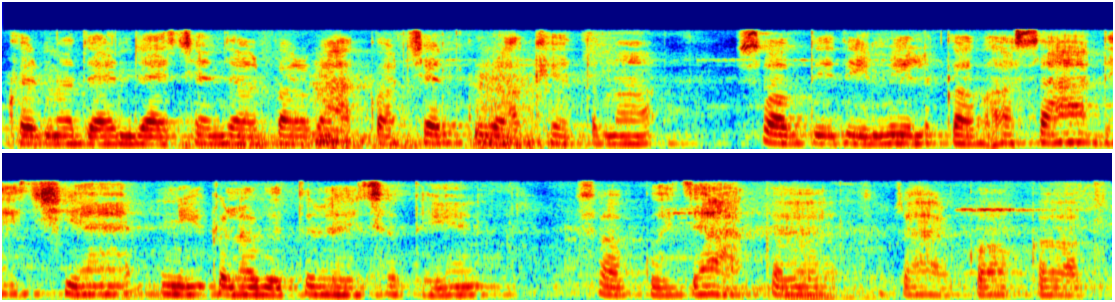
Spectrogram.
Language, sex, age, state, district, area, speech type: Maithili, female, 45-60, Bihar, Madhubani, rural, spontaneous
